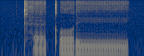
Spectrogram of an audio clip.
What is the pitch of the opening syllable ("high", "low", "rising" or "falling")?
low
